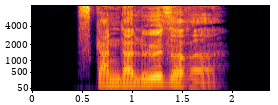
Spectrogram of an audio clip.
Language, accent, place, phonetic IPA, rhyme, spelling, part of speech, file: German, Germany, Berlin, [skandaˈløːzəʁə], -øːzəʁə, skandalösere, adjective, De-skandalösere.ogg
- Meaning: inflection of skandalös: 1. strong/mixed nominative/accusative feminine singular comparative degree 2. strong nominative/accusative plural comparative degree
